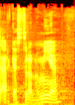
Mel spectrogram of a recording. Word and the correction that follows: arqueoastronomía: Sí, sí, eh, sí arqueoastronomía. De hecho, eh, ahora estamos usando más el, término astronomía cultural.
